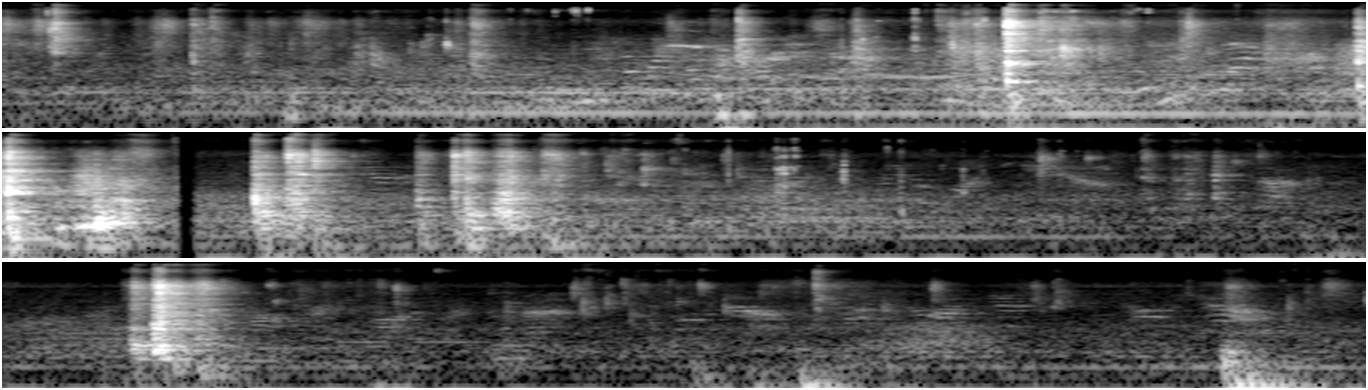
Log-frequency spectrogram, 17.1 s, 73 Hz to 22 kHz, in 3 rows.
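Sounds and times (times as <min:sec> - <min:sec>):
dishes and cutlery clinking: 0:00.0 - 0:09.2, 0:11.9 - 0:12.5.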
